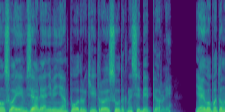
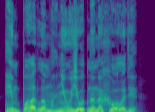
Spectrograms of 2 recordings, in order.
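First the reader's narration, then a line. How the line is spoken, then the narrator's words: Laughing. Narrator (Russian): Майор засмеялся, страшно скали редкие зубы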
